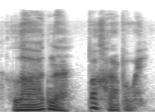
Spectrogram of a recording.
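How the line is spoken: Mocking smiling whisper. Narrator (Russian): Авдотья даже улыбнулась и насмешливо шепнула

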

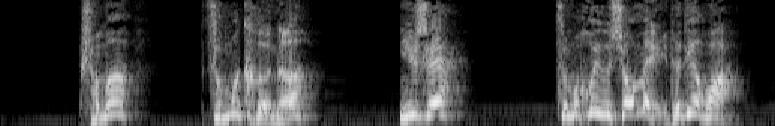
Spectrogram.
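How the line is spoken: Shocked loud demand. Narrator (Chinese): 小杰心里一震，但又觉得事有蹊跷，大声的质问道

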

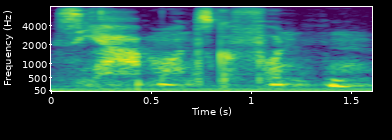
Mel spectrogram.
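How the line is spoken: Disbelieving whisper. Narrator (German): flüsterte ungläubig

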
